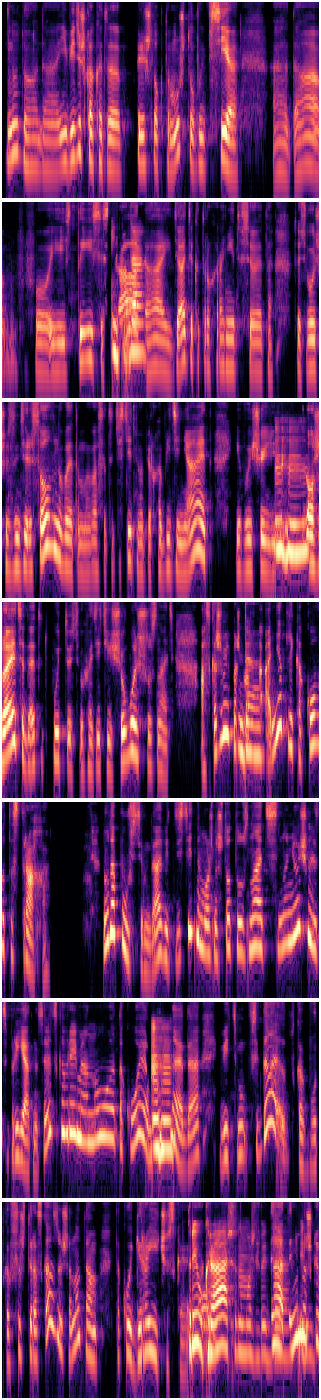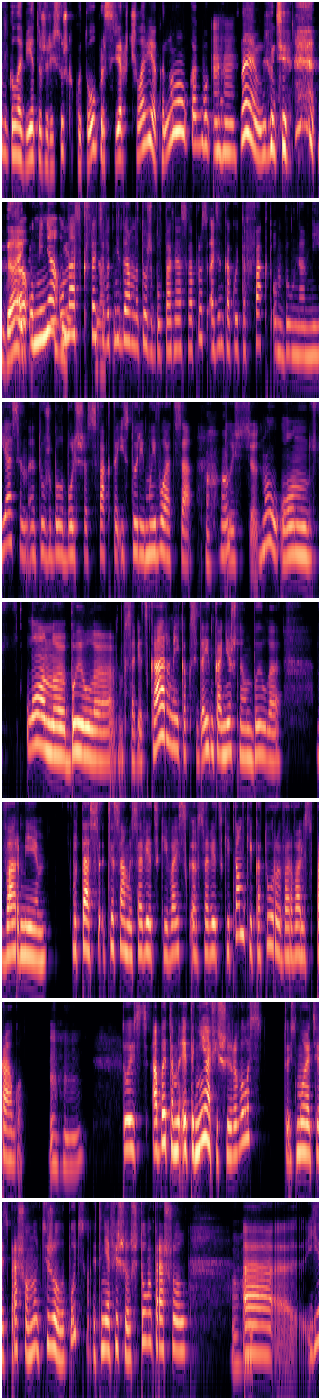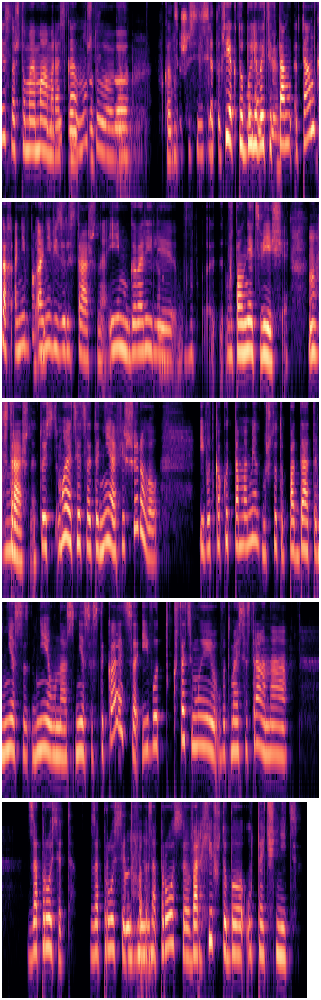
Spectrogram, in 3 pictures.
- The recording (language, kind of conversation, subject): Russian, podcast, Что помогает чувствовать связь с предками, даже если они далеко?
- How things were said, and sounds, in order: tapping; other background noise; laughing while speaking: "люди"; "состыкуется" said as "состыкается"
